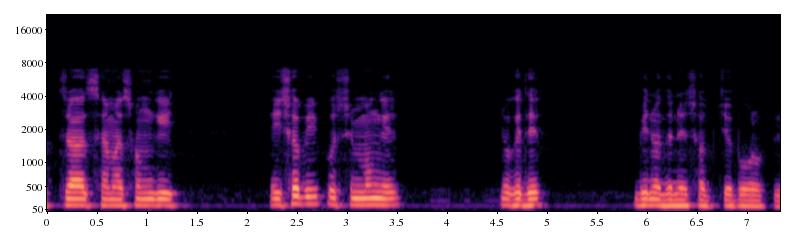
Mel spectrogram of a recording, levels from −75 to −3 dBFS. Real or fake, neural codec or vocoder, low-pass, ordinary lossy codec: real; none; 7.2 kHz; none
